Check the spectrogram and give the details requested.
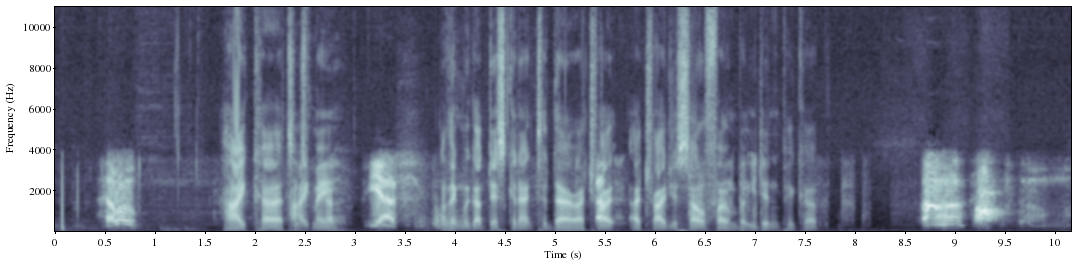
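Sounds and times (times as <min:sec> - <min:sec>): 
speech: 0:00.5 - 0:00.9, 0:01.7 - 0:07.8
dog barking: 0:08.7 - 0:10.1.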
